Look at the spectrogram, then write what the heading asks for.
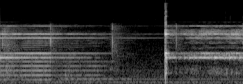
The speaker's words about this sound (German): Jetzt klingelt mein Handy. Ja. Ich denke, ich muss es.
